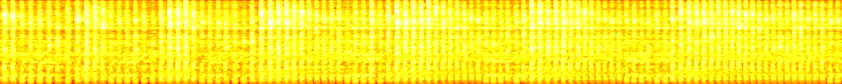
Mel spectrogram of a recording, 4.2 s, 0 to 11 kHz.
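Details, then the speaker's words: SPS longtail mud motor, single-cylinder, stored all winter and run dry, primed, first start of 2015 with choke: steady rapid putter, no misses or sputtering, slight smoke burning off; normal running after storage. "Almost sounds like a four-wheeler. He's alive! He's alive!"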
